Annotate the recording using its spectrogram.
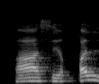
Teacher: சேர்த்து ஓதினால் இத்காம் தாம் பிலா குன்னா, ஃபாசிகல் என்று ஓதணும். இத்காம் தாம் பிலா குன்னா, குன்னா இல்லாம ஓதணும்.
